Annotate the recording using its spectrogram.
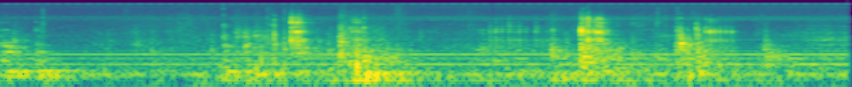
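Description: Drill press spindle running with no load, a faint steady hum, while a few light clicks and knocks come from the quill being lowered to bring the bit almost down to the metal.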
